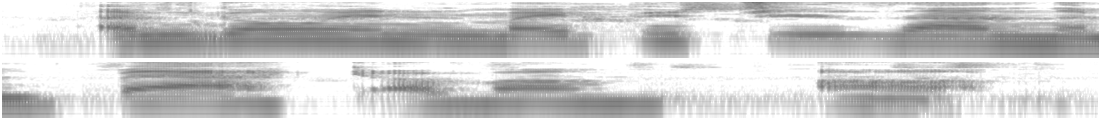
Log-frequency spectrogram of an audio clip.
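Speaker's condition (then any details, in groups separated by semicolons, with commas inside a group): Muscular dystrophy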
